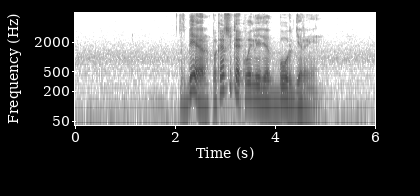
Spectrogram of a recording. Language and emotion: Russian, positive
